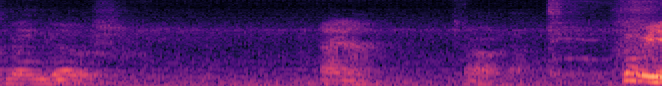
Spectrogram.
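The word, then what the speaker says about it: main-gauche: It's gonna be my main gooch. All right, so you're using a piercing weapon. Yeah. Oh, apparently it's pronounced main gauche.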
